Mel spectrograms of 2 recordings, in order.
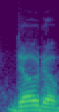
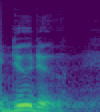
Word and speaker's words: Dodo: He's of the tribe of Issachar, and he's grandson, I used to say, because I didn't like to pronounce the word, I used to say Dodo. That's what it looks like, Dodo, but it's really Dudu.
